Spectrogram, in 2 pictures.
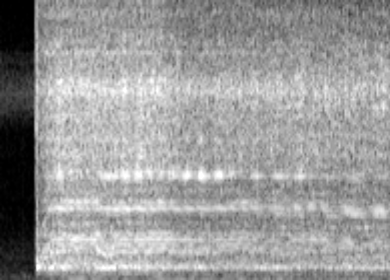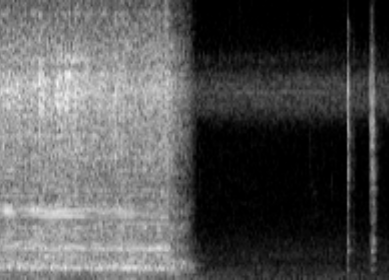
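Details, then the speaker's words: Long-sitting seized Chrysler slant six engine, first starter try: steady high whir about five seconds with no cranking rhythm; starter can't turn it because a valve is stuck, bending a push rod. "that's not moving NOP that just bent that push rod again yep that's no bueno I mean it didn't even want to move that valve"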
